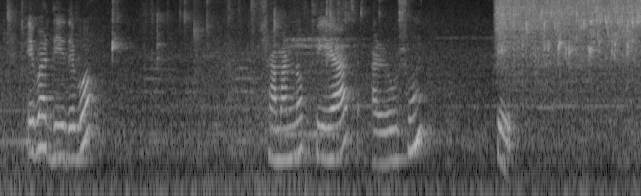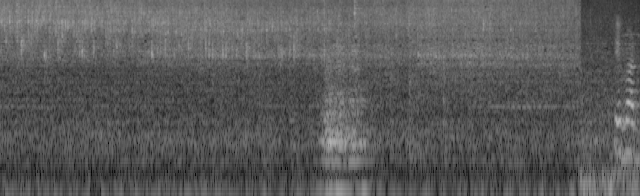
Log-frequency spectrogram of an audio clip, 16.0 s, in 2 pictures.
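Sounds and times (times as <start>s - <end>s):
paste sizzling in hot oil: 6.2s - 15.3s.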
